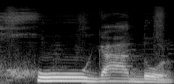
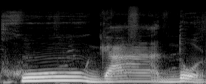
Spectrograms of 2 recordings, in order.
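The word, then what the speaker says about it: jugador: Olha a pronúncia, jogador, jogador.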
